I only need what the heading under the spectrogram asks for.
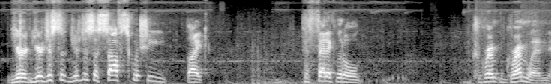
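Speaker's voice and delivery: real fury boiling over; passionate rage. Real, not acted. Insulting cowardly leaders to his viewers, furious. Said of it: "I seem a little passionate".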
